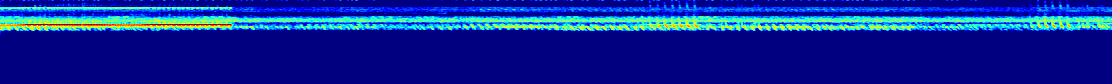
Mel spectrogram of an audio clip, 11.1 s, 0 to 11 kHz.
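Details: High, ringing trills of bell crickets in autumn at Sanuki, Chiba, Japan, loudest in the first two seconds, then a softer continuous pulsing chorus with small swells near 7 and 10 seconds.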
